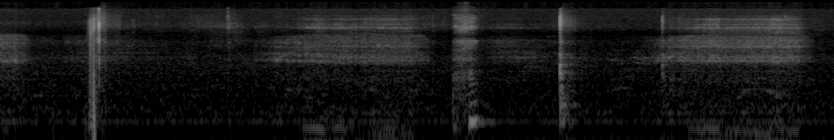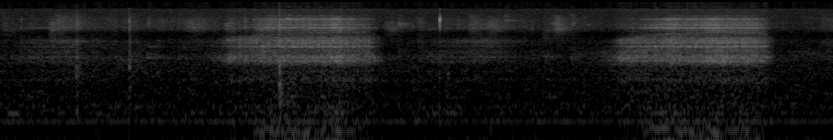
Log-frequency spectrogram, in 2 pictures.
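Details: Chocolate Labrador passed out, snoring: rhythmic rasping snores with each breath, roughly one every three seconds, interrupted by a few sharp snorts and clicks.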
